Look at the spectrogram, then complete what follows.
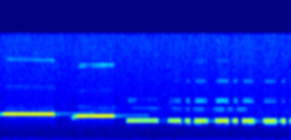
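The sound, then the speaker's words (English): A white-throated sparrow sings its clear whistled song: two long, pure notes followed by a quick run of shorter repeated notes at a slightly lower pitch, clear. “The white-throated sparrow's melancholy whistle is hauntingly beautiful.”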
